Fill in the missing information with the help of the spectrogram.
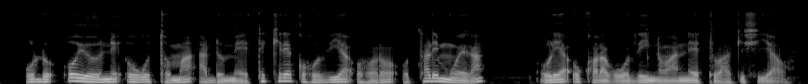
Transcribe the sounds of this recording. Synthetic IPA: ondoojoneʔoɣotʰomaʔadomɛːtekeɾɛkoɦoðiaʔoɦɔɾɔʔotaɾemwɛɣa | oɾeaʔokʰɔɾaɣwɔðeinawanɛtwakisia̰ɔ

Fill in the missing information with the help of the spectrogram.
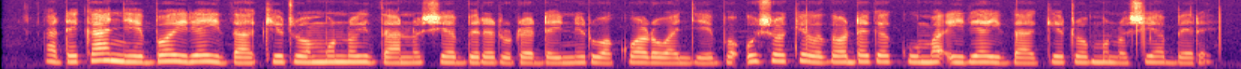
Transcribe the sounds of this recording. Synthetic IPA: adekaɲebɔiɾeaiðaketwɔmonɔiðanɔɕjabɛɾɛɾoɾɛdaineɾwakwaɾɔwaɲebɔʔoɕɔkɛoðɔdɛkɛkuːmaʔiɾeaiðaketwɔmonɔɕjabɛɾɛ

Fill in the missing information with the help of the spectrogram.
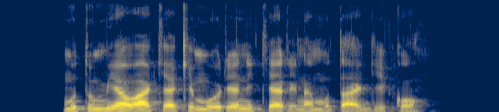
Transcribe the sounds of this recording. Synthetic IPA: mutumiawakɛakɛmuɾianikiaɾinamutaɡikɔ

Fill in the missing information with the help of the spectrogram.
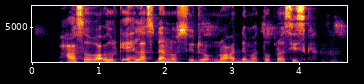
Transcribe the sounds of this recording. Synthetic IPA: mɑħaːsɐβɐβaʕʊðʊrkʰɐɛɦlasɖanlɔsfɪd̪ɾɔmnɔːʕɑd̪ɛmat̪ʰɔfɾansiskʰɐ̥

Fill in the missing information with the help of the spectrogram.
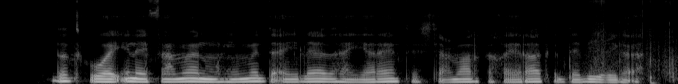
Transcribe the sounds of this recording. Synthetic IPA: d̪ɐd̪kʰʊwɑːjʔɪ̰nɛjfɐhmaːnmʊɦɪmɐd̪ɐ̰ʔɛjlɛːðɐɦɐjːɐɾɛjnt̪ʰɐɪst̪ʰɪ̰ʕmaːlkʰɐχɑ̰jɾʔaːd̪kʰɐd̪ɐβiːʕɪɣɐ̰ʔɐh

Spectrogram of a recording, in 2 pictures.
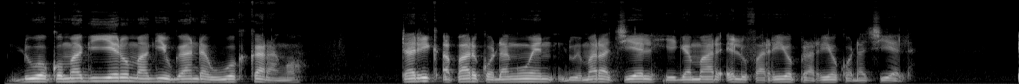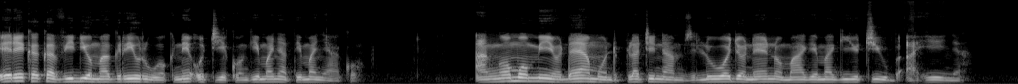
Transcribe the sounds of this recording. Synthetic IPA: dwokɔmaɡɪjeɾomaɡjuɡandawokːaɾaŋɔ | taɾikʰaparkɔdaŋwɛndwemaɾat͡ʃɪɛlhɪɡamaɾelufaɾɪɔpɾaɾɪɔkɔdat͡ʃɪɛl | eɾekakavidiomaɡɾɪɾwoknɛʔotjekoŋɡɪmaɲat̪ɪmaɲakɔ | aŋɔmɔmɪjɔdajamɔndplatinamzluwɔd͡ʒɔnɛnɔmaɡɛmaɡjutjuba̰hɪɲa

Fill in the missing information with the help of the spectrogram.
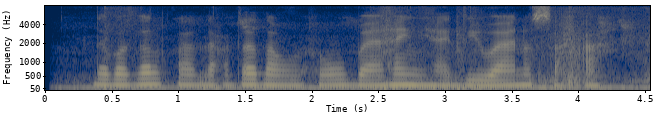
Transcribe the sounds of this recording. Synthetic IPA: d̪ɐβɐɡɐlkʰɐd̪ɑʕd̪ɐðɐwʊħuːʊbaːɦɐnjɐɦɛjd̪iːwaːnɔsɑħʔɐ̰h

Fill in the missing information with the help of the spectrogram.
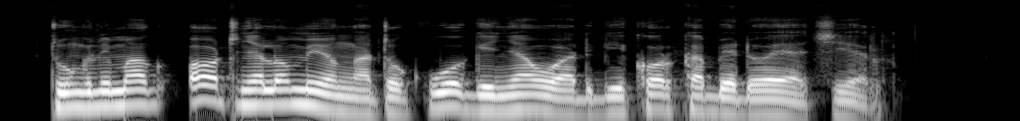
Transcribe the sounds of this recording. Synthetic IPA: tuŋɡnɪmaɡɔtɲalɔmɪjɔŋatɔkwoɡɪɲawadɡɪkɔrkabedɔɛat͡ʃɪɛ̰l

